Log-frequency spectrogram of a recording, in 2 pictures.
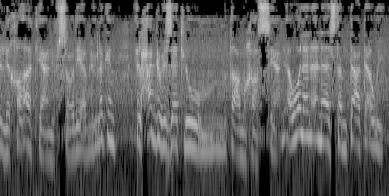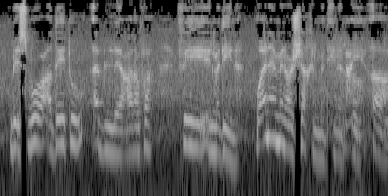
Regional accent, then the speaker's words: Beheira, Egypt; also born or lived in Kafr El Sheikh; في كفر الشيخ ميلادي، وبعد كده طفولتي كلها في البحيرة.

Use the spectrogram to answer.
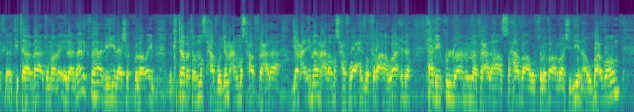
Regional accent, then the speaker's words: Yemen; هنا عندنا في اليمن يصلي 4 جمعا بتسليم تشهد وتسليم

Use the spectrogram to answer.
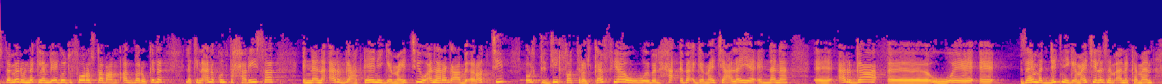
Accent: Egypt; فأنا كنت سعيدة جدا بكوني مصرية،

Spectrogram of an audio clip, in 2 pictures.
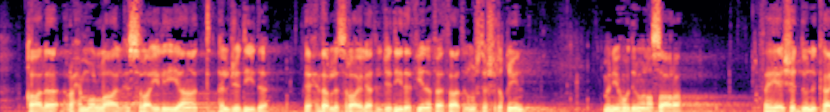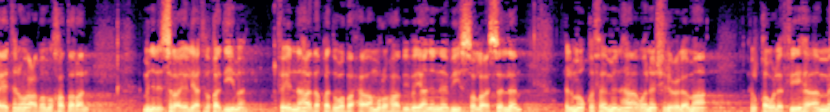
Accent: Kuwait; اليوم عندنا في الكويت

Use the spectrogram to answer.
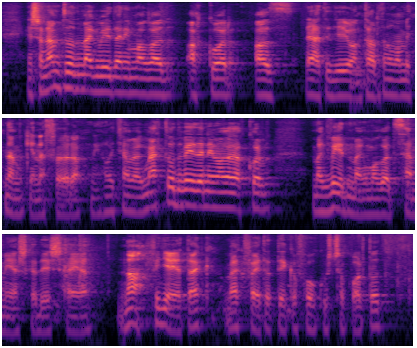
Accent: Hungary; Amúgy vidékről származom. Mindig belpestiznek, hogy látszik, hogy Pesten nőtt fel, meg minden. Olyan faluban nőttem fel, ahol kevesebb, mint 1000 ember lakik, szóval igen, vidéki vagyok

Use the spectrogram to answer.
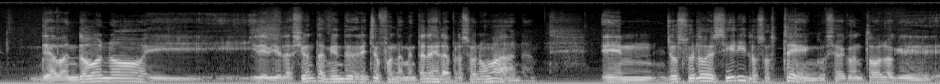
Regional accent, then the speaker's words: Mendoza, Argentina; Le decía a los mendocinos, que los mendocinos, soy mendocino

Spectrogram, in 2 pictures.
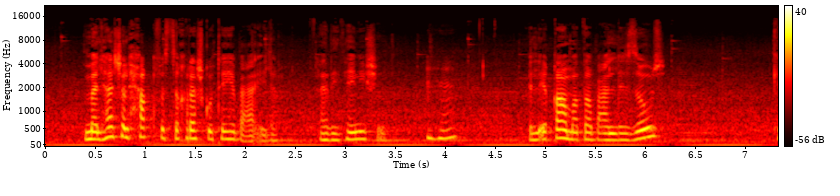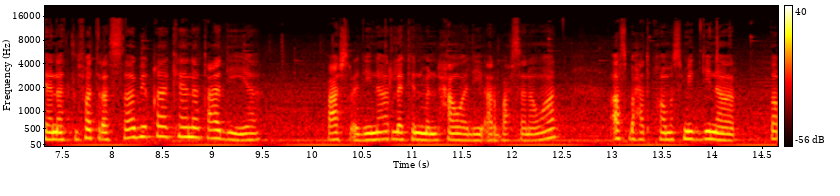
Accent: Libya; هي مش ليبية وأنا ليبية

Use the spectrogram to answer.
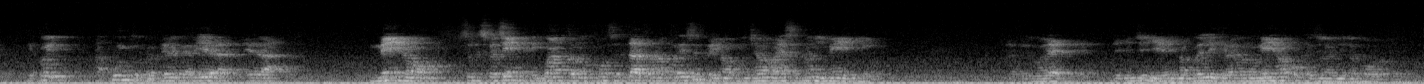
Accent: Pavia, Lombardy, Italy; sui monumenti di Pavia, che erano le mie parti

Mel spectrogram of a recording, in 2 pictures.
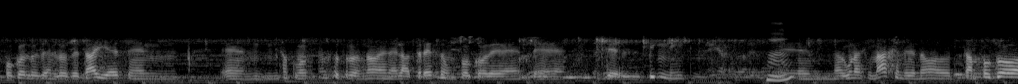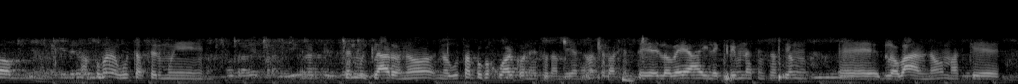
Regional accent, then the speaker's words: Elche, Valencian Community, Spain; Nosotros somos de Elche, Alicante.

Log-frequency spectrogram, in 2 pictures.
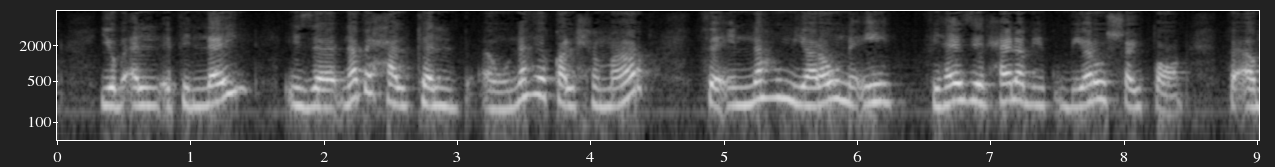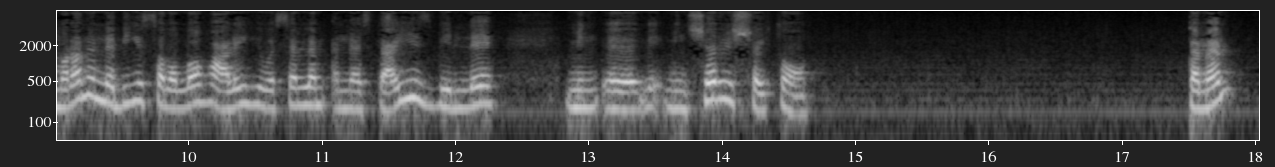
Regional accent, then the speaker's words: Egypt; يعني حتى كانوا بيسموه عندنا في مصر يقولك ايه

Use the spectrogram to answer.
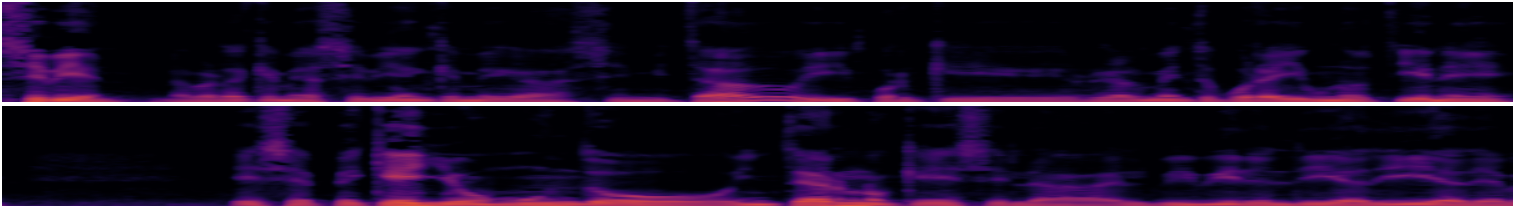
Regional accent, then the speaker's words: Bell Ville, Córdoba, Argentina; born there; now in Buenos Aires, Argentina; vivía en Ballesteros, y bueno, cuando mis padres se casaron, bueno... Nací yo en Belville

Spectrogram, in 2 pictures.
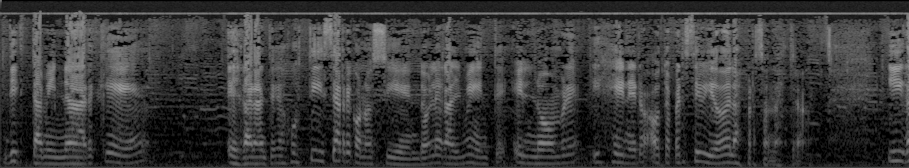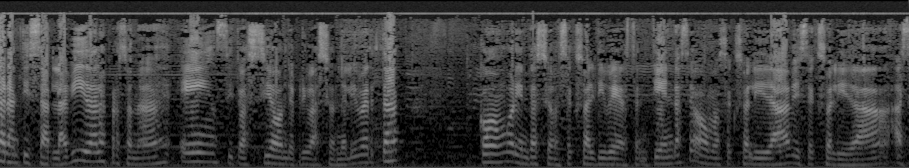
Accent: Venezuela; Como venezolanos y venezolanas, tenemos la protección como ciudadanos y ciudadanas

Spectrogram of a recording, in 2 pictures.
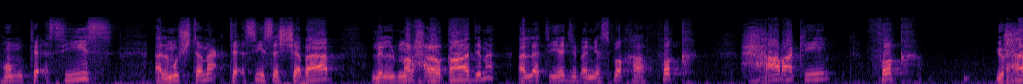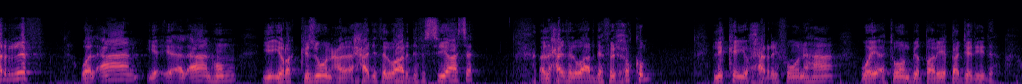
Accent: Saudi Arabia; لأن احنا عندنا في السعودية في عندنا ولاية عهد

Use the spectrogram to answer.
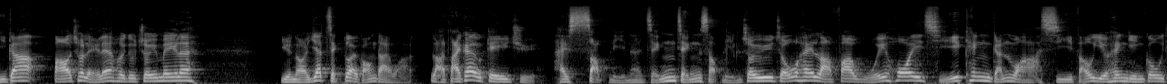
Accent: Hong Kong; 使用我哋香港人而家接近900億

